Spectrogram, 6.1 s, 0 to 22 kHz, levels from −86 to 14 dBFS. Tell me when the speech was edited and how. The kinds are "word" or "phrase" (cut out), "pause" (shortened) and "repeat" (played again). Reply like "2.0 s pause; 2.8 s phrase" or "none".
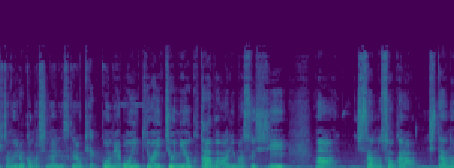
1.6 s phrase; 4.2 s word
